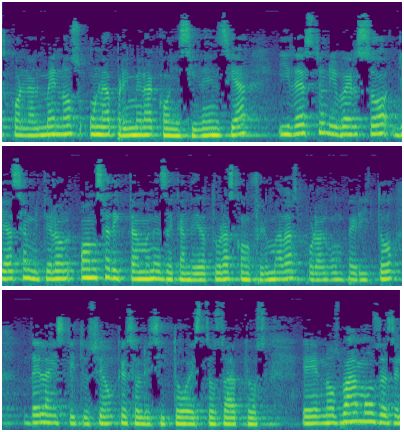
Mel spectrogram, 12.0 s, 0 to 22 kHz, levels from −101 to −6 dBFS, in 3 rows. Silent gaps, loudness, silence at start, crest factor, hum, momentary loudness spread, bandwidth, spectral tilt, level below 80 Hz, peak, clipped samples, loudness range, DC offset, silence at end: none; -21 LUFS; 0 s; 14 dB; none; 7 LU; 16 kHz; -6 dB/octave; -60 dBFS; -8 dBFS; under 0.1%; 4 LU; under 0.1%; 0 s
